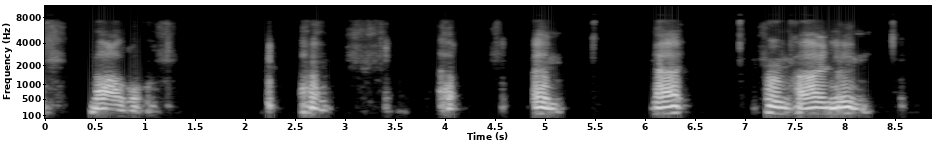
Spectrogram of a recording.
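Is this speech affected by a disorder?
Yes: head and neck cancer.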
